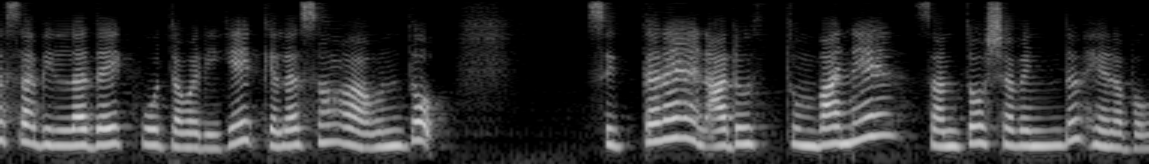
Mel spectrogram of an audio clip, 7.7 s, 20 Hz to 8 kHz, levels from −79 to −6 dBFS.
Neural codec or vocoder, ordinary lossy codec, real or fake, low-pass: codec, 16 kHz, 0.2 kbps, FocalCodec; none; fake; none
